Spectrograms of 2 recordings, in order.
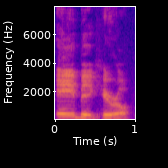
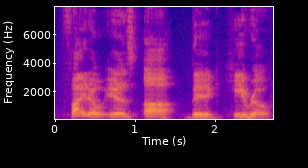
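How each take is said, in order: First: The words are run together with reduced vowels. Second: Each syllable is said slowly and over-enunciated. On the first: The speaker calls it wrong. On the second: The speaker calls it right. "when you're doing the dictation"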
